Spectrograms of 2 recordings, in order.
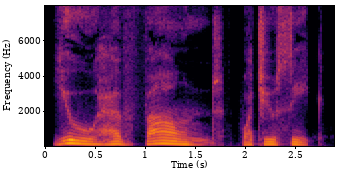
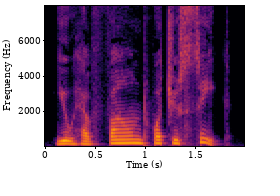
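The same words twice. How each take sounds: First: Low, slow wraith voice on "You have found what you seek."; dry, soft wraith voice. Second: Said in the usual way. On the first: A narrator's reading. Wraith tells Raistlin his search is over, low and slow. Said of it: "The voice was dry as bone and soft as ash". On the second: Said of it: "He was thinking of the wraith's words".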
